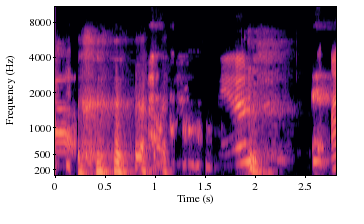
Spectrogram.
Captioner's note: group laughing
